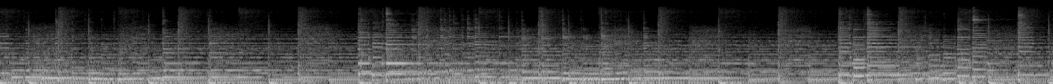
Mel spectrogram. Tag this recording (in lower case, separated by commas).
music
